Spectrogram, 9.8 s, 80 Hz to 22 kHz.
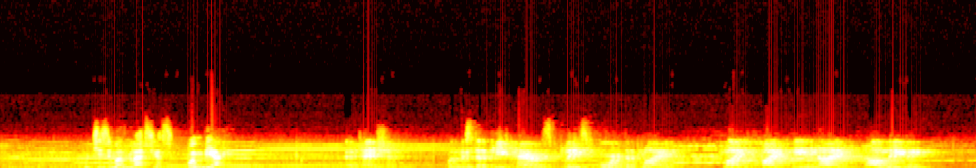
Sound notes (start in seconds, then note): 3.5 man on PA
